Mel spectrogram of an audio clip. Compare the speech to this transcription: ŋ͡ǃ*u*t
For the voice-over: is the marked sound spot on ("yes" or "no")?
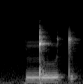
yes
